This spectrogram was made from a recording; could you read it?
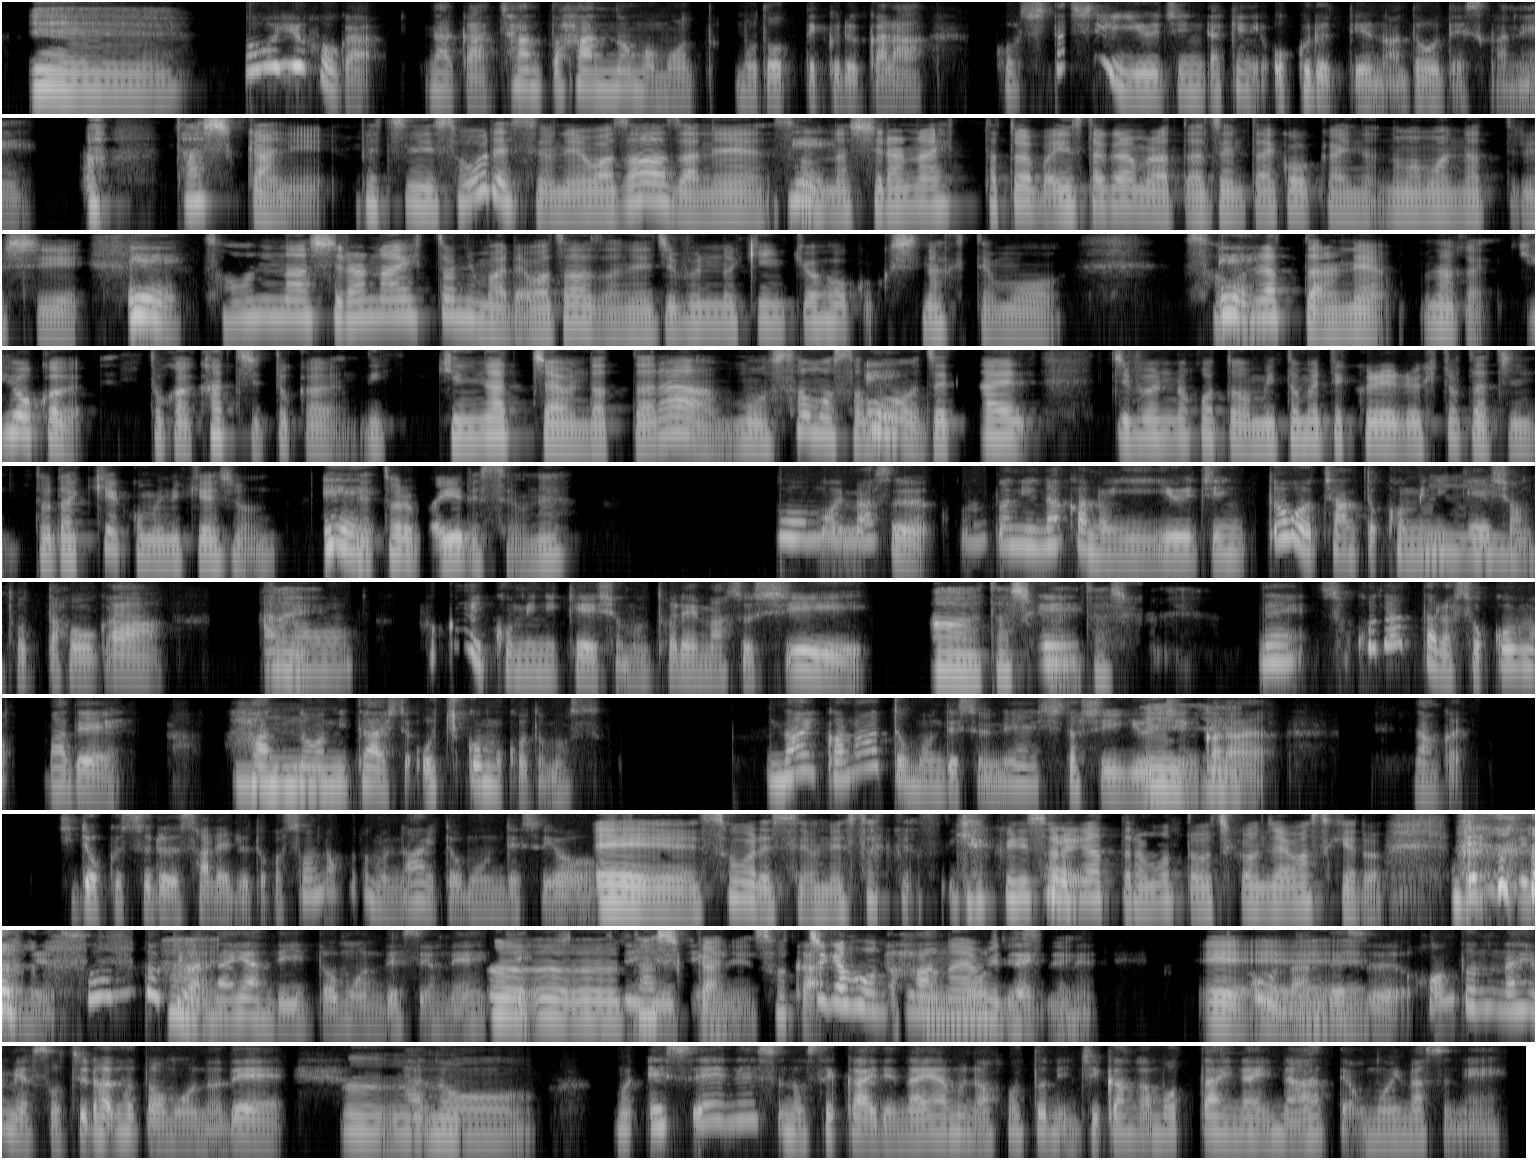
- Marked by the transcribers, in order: tapping; other noise; laugh
- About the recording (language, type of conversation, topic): Japanese, advice, 他人の評価に自分の価値を左右されてしまうのをやめるには、どうすればいいですか？
- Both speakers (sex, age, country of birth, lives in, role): female, 35-39, Japan, United States, user; female, 45-49, Japan, Japan, advisor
